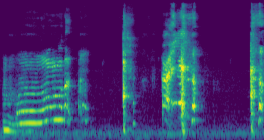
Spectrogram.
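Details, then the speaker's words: A baby's voiced cry-like sound, then several short, forced cough bursts: the baby boy's playful fake cough, not a real one. "ഈ കണ്ടത് ശരിക്കുള്ള ചുമയല്ല കേട്ടോ, അത് അവൻ്റെ fake ചുമയാണ്."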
